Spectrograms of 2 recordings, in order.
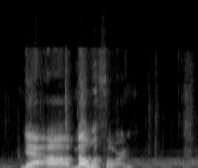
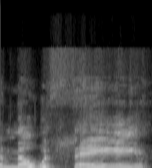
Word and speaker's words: Melwithorn: The Dryad, Melwithorn. Melwithorn, there we go. I had Melwithay for some reason in my brain.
